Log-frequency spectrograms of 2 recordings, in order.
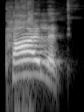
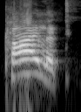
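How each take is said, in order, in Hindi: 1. दूसरा अक्षर हल्का है, 'lut' जैसा। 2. दूसरा अक्षर हल्का है, 'lut' जैसा।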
